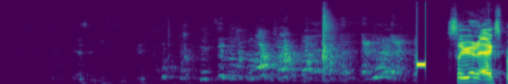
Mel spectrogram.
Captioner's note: laughter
